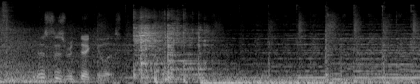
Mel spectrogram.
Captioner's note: clatter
